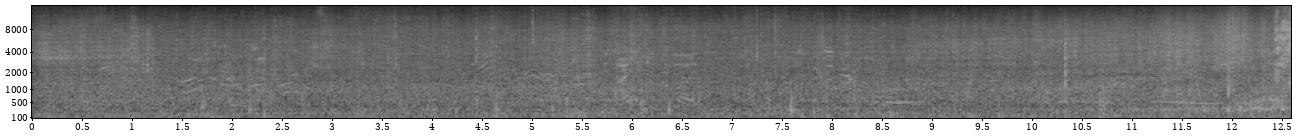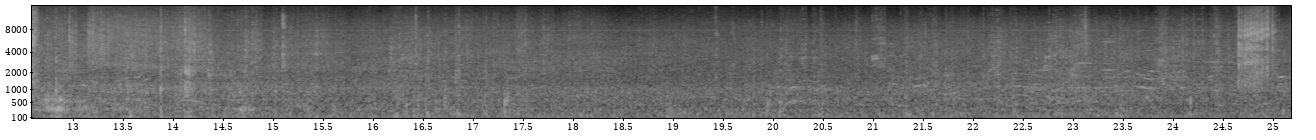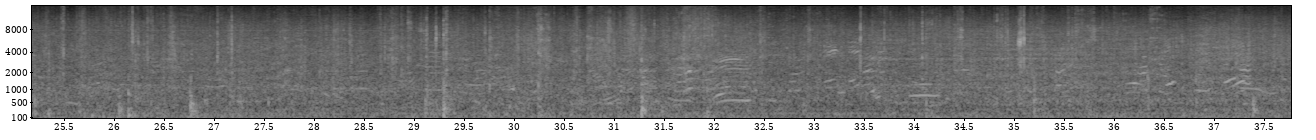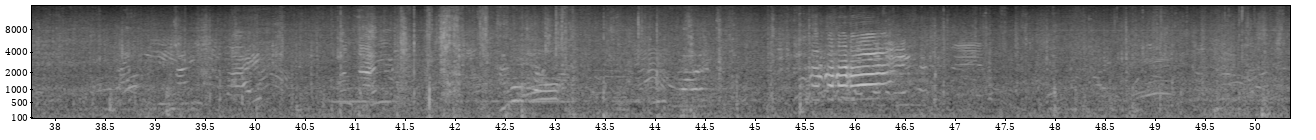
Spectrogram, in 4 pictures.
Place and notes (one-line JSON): {"title": "Mediapark, Köln - temporary ice skating", "date": "2014-01-05 12:05:00", "description": "temporary ice skating area at Mediapark Köln, as part of a fake winter market. no snow, 10°C\n(PCM D50, Primo EM172)", "latitude": "50.95", "longitude": "6.94", "altitude": "59", "timezone": "Europe/Berlin"}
